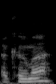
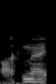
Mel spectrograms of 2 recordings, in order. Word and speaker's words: Akuma: Uh, I know that a lot of people call it Akuma because of Street Fighter, but I think that Akuma is the Japanese pronunciation of the word, which is where I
